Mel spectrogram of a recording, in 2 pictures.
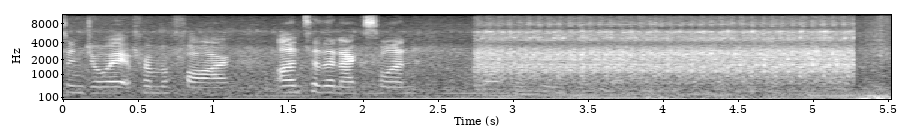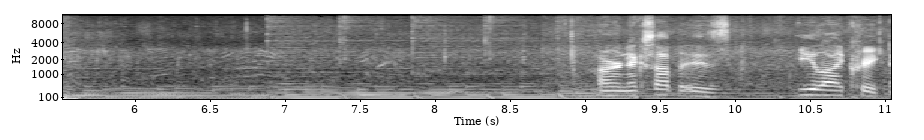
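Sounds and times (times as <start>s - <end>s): bus engine rumble and hiss: 0.0s - 5.3s
background music with low chords: 1.6s - 11.0s
heavy thump: 5.3s - 5.7s.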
